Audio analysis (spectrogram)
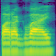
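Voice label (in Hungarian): "paraguay", Hungarian; gcompris; geography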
